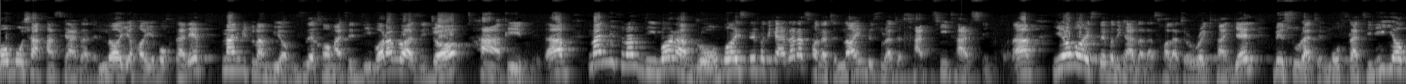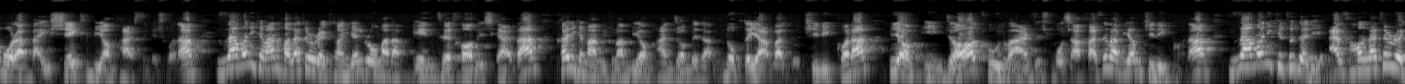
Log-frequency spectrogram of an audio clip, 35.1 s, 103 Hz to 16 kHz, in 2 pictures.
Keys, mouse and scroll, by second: 2.2-3.5 scroll down 1, 6.9 Escape, 22.0 click, 23.5 scroll down 1, 26.4-35.1 drag.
